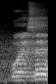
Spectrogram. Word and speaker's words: quasi: हाँ, क्वासी भी कोई के साथ पढ़ते हैं, मान लीजिए एग्जैक्ट प्रोनाउंसिएशन हो है क्वासाई, QUASI, क्वासाई exact pronunciation क्वासाई। क्या मतलब हुआ?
